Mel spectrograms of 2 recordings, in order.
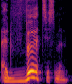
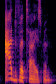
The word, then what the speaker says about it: advertisement: correct answer is advertisement now British people will often put the stress on the second sound advertisement now you may be more comfortable with the Americanized pronunciation advertisement advertis stresses on ad now actually where I'm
